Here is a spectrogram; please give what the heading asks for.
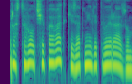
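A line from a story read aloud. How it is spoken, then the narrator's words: Dull, muffled voice. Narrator (Russian): произношу глухо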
